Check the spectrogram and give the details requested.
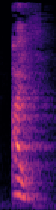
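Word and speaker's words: Ä: दिए, उमलाउट लगा दिया, तो इसका उच्चारण हमारा हो गया आई।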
